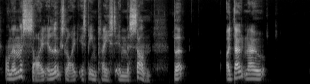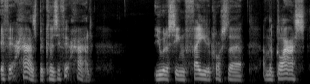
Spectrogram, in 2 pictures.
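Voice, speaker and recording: A man's voice: mid-range voice, vocal fry, a little mellow. A man hosting a casual collector's show-and-tell, rambling and understated, lisping slightly as if he has just bitten his tongue. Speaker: host of a diecast toy collecting show.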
